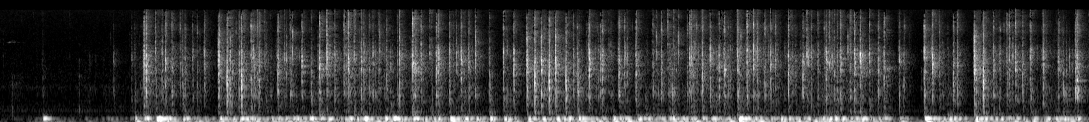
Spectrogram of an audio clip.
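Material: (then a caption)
Plastic. A black plastic membrane desktop keyboard with hollow key caps is typed on rapidly with the fingertips of both hands. After a quiet start with a single tap, a dense, continuous stream of short, dull key taps begins, carrying a low, thumping body. It pauses briefly near the end before the typing resumes.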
